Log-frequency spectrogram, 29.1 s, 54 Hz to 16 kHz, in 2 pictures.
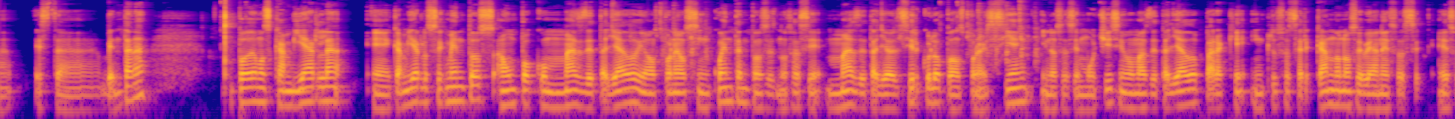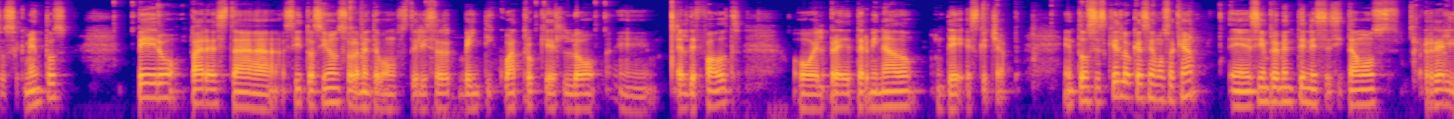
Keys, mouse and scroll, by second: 2.2 click, 6.1 KP_5, 6.6 KP_0, 6.9 KP_Enter, 9.4 click, 9.6 KP_2, 9.9 KP_0, 10.2 KP_Enter, 11.9 middle click, 11.9-14.1 scroll up 7, 12.3 middle click, 12.6 middle click, 12.9 middle click, 15.6 click, 16.2 KP_2, 17.7 KP_4, 18.8 click, 19.1 scroll up 2, 19.9 click, 20.5 click, 24.5 shift+middle click, 25.3 click, 25.9 middle click, 26.2-26.5 scroll up 3, 26.4 l, 27.4 scroll up 2.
